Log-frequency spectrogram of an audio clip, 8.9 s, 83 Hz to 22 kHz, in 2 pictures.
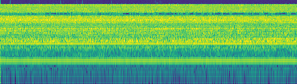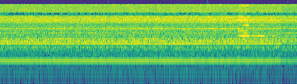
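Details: Genmitsu 3030 PROVer Max desktop CNC with 1.25HP Makita router replacing the stock 300W spindle, same aluminium G-code: steady high-pitched cutting tone, no wobble or chatter; vibration gone, smooth cut, much cleaner finish.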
